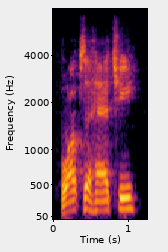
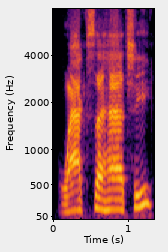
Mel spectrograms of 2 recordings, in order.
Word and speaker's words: Waxahachie: Waxahachie or Pflugerville? Yep, that's right. Cuz some people might say Waxahachie cuz of the X.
